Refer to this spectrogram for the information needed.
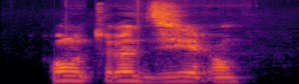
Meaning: first-person plural future of contredire
- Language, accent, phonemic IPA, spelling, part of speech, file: French, Canada, /kɔ̃.tʁə.di.ʁɔ̃/, contredirons, verb, LL-Q150 (fra)-contredirons.wav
